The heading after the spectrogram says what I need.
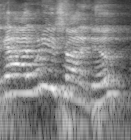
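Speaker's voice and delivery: loud, high laughing shout; laughing outburst. Retold or imitated. Retelling meeting the dealership owner, loud laughing exclamation. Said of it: "I said".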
